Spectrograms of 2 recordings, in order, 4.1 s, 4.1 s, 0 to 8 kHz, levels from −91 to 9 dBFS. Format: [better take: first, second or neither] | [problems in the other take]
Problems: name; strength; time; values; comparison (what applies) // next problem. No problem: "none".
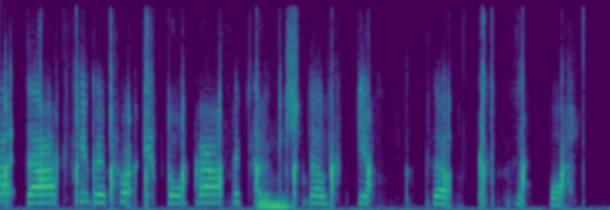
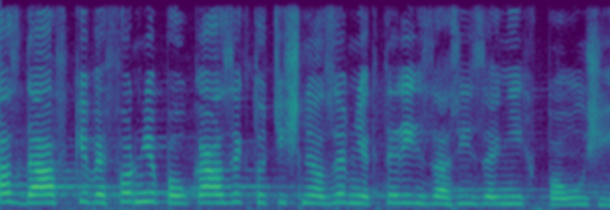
second | noise reduction (neural diffusion model UNIVERSE++)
